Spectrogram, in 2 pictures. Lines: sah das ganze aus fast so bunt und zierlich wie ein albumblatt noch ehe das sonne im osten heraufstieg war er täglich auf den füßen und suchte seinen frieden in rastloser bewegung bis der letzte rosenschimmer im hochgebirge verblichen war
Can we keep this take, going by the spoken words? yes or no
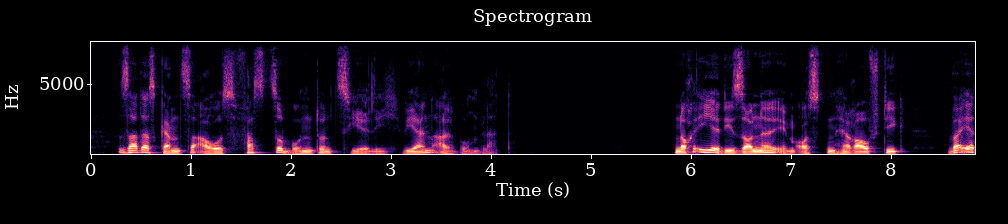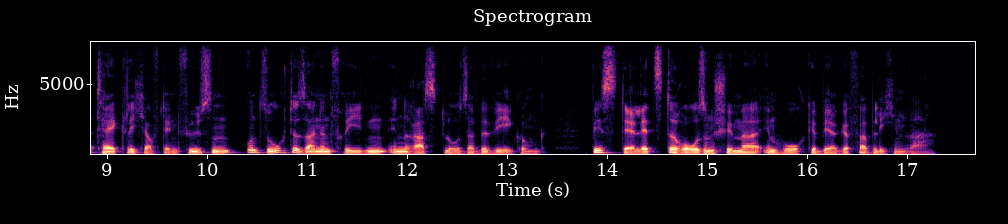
no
